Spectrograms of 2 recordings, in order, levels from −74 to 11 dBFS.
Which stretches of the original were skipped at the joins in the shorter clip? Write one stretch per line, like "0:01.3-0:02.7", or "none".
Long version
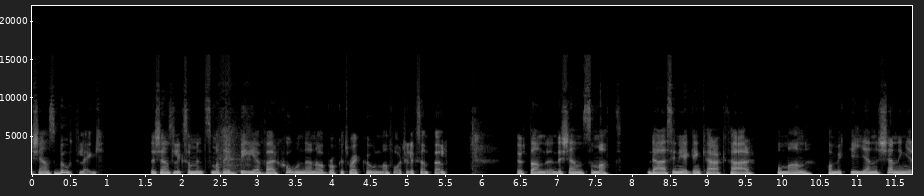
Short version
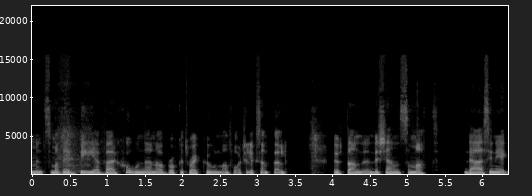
0:06.1-0:06.4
